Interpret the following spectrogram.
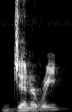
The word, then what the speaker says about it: generate: Now, let's go for the other word here, generate, the fifth word. Generate the first is stressed and they it's a verb actually, means to produce or make something, okay?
